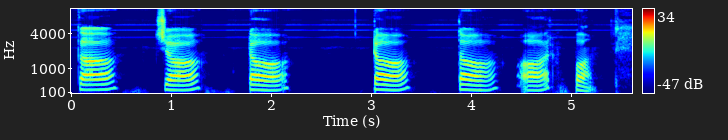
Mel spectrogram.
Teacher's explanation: क वर्ग कंठ से बोला जाता है, च वर्ग तालु या तालव्य से बोला जाता है, ट वर्ग मूर्धा या मूर्धन्य से बोला जाता है, त वर्ग आपका दंत से बोला जाता है, प वर्ग आपका ओष्ठ से बोला जाता है।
